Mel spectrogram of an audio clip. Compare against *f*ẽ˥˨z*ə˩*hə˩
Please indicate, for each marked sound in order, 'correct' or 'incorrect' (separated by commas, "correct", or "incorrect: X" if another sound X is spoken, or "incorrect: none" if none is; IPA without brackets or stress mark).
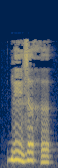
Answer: incorrect: b, incorrect: ə˥˨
